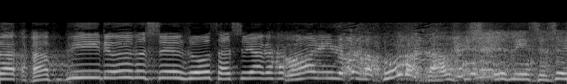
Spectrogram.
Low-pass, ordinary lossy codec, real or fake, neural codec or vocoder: 7.2 kHz; none; fake; codec, 16 kHz in and 24 kHz out, 0.4 kbps, LongCat-Audio-Codec, two codebook decoder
